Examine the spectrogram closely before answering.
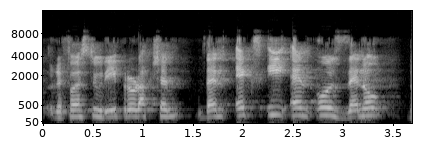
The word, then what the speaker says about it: xeno: Then xeno, zeno, there is difference in pronunciation. Geno, geno is geno, है ना. xeno is zeno.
